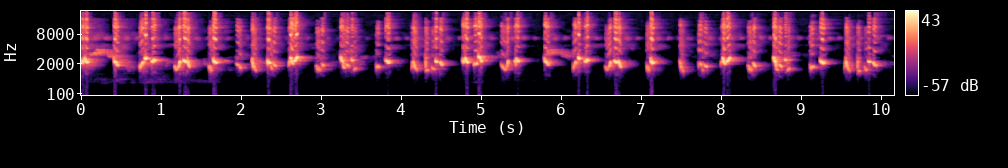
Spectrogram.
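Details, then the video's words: Wild yellow-vented bulbuls respond to a lure at dawn with continuous cheerful chattering: bright, liquid chirps tumbling over one another without a break for ten seconds. "RATA-RATA TRUCUK macet LANGSUNG NYAMBER dan IKUT BUNYI dengan pikat TRUCUK shubuh ini"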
